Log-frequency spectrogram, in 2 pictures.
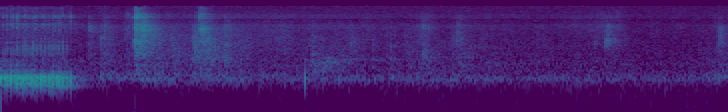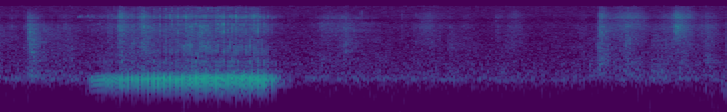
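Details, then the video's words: French Bulldog named Buusuke sound asleep in front of a wood stove: two buzzy, rattling snores, one at the start and a longer one in the middle, separated by quiet breathing and faint clicks indoors. "誰？ このいびき ！！"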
